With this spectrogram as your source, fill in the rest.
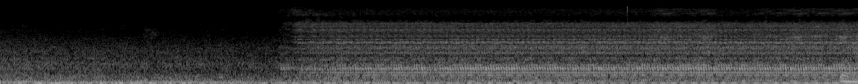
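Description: A steady metallic grinding hum from a three-angle valve seat cutter cutting smoothly into an engine valve seat, continuous and fairly close, growing slightly fuller and brighter after a few seconds.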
